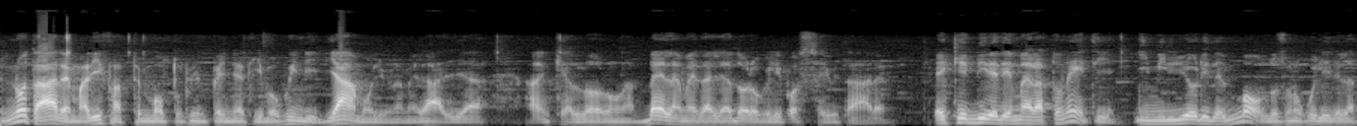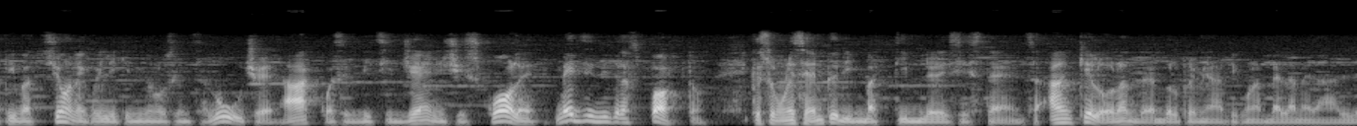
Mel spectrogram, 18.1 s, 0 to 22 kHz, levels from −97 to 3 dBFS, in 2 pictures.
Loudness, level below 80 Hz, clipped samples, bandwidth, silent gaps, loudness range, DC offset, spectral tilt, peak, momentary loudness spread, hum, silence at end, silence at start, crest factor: -23 LUFS; -54 dBFS; under 0.1%; 8 kHz; none; 4 LU; under 0.1%; -6.5 dB/octave; 0 dBFS; 14 LU; none; 0 s; 0 s; 22 dB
